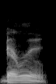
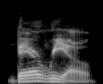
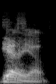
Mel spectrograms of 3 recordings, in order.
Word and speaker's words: Berriault: brain block and and your last name is spelled way different than it sounds yes the GE the French Canadian names exactly bar Rio right bario got it yes all right Jeremy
